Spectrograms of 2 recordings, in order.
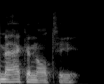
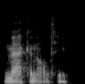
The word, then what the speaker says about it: McAnulty: It's Bryan McAnulty. Okay. So it's spelled M-C-A, but it's pronounced Mac, McAnulty.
